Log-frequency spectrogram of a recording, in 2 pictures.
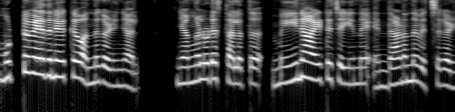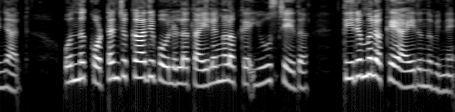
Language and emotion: Malayalam, neutral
